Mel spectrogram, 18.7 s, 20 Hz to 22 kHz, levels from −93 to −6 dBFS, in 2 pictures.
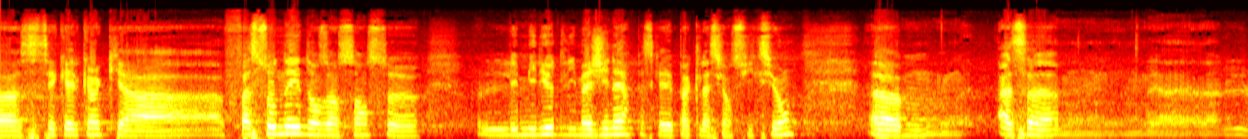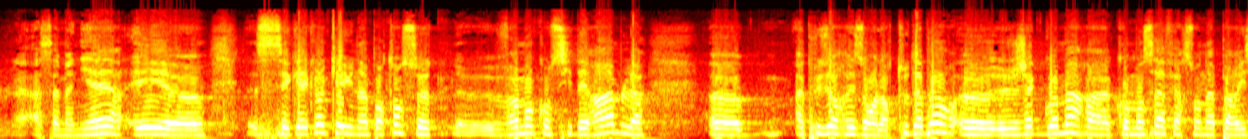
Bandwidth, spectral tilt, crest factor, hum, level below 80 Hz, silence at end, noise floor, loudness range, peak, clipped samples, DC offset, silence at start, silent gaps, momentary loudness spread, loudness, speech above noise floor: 16 kHz; -4 dB/octave; 10 dB; none; -36 dBFS; 0 s; -30 dBFS; 7 LU; 0 dBFS; 0.5%; under 0.1%; 0 s; none; 18 LU; -10 LUFS; 20 dB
